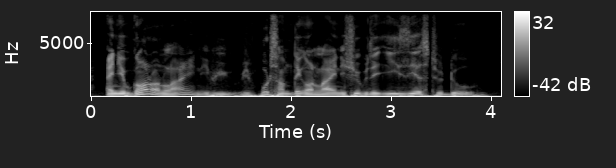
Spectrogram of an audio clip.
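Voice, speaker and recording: A man's intonation is lively, and his voice carries audible room echo. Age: 60s. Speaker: podcast guest. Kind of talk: casual chat. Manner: halting, frequent repetitions.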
